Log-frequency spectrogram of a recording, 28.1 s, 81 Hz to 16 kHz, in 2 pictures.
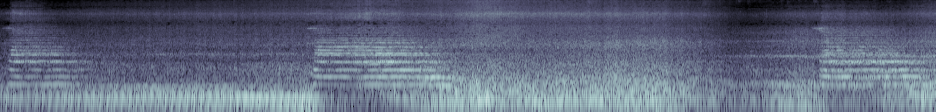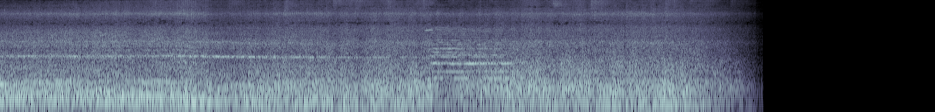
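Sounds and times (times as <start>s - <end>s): train air horn: 0.0s - 1.6s, 4.6s - 7.0s, 12.2s - 14.2s, 20.4s - 22.0s
passing train rumble and clatter: 0.0s - 25.5s.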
